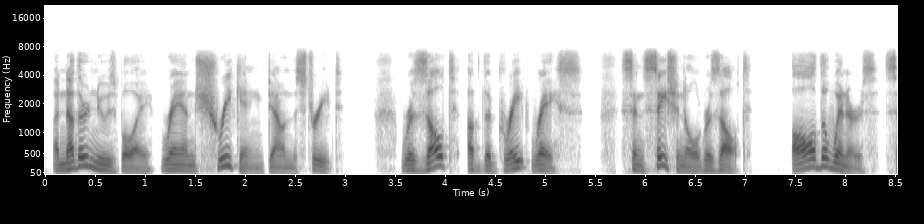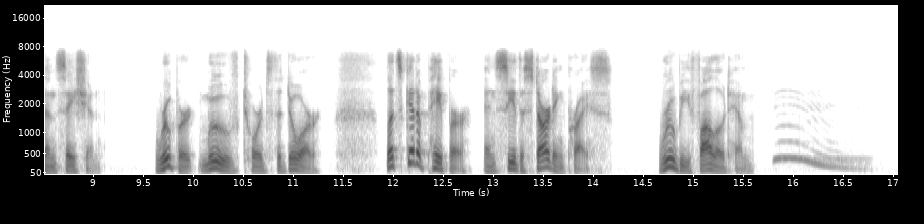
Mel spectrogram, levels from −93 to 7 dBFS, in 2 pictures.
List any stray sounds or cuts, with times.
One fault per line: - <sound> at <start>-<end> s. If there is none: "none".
- sigh at 15.8-16.8 s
